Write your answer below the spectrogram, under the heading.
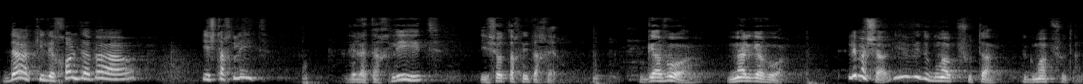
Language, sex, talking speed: Hebrew, male, 115 wpm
